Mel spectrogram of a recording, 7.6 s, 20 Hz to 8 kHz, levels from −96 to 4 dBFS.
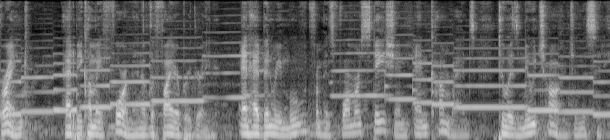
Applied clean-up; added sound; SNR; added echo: none; Wind instrument, woodwind instrument; 6 dB; reverberation time 1.8 s.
